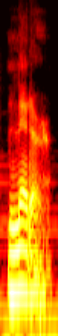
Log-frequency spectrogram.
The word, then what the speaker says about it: letter: The first one, it's pronounced as letter. Letter. Letters of the alphabet. Letters of the alphabet. There is a flap T sound right here, meaning smooth D sound አለው እዚህ ጋር.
